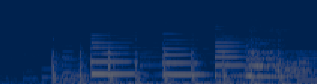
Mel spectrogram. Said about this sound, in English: I don't know if you can hear them, but that makes Socks the dog bark. That's right, Irving Brown Socks. The dog, he barks when somebody knocks at the door, especially if it's a polar bear.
